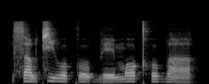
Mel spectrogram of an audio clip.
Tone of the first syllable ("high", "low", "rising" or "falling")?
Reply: rising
